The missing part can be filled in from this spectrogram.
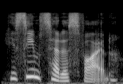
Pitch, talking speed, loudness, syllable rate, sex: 225 Hz, 145 wpm, -17 LUFS, 5.8 syllables/s, female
